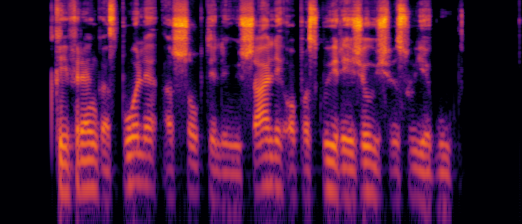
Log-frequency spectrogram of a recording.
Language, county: Lithuanian, Vilnius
